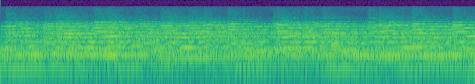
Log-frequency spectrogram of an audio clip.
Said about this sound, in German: Soweit ich das mitbekommen habe, ist die Glocke mit großer Freude von der Kirchengemeinde angenommen worden.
